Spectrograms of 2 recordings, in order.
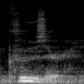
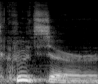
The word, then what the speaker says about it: Kreuzer: So in English, we were kind of barbarians. We'd pronounce that cruiser, but it's Kreutzer or something like that. And I'm sure I'm saying it wrong even now.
